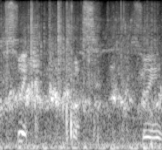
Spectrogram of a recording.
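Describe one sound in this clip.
A jump rope whirs and slaps the ground.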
